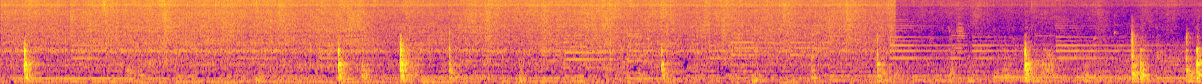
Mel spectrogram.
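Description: Chopped ginger sizzling in hot coconut oil in a non-stick pan, stirred with a wooden spatula that knocks against the pan now and then. The ginger is being fried until it changes colour. The sizzle drops noticeably about nine seconds in.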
